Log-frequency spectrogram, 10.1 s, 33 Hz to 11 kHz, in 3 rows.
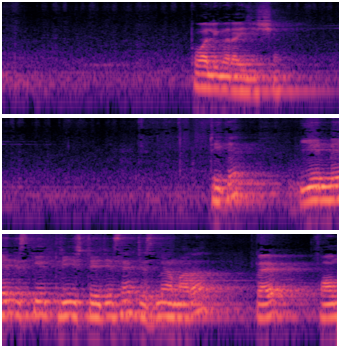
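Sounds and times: pen scratching on paper: 0.0 - 2.2, 3.0 - 5.0.

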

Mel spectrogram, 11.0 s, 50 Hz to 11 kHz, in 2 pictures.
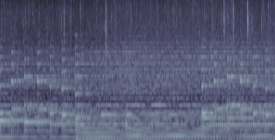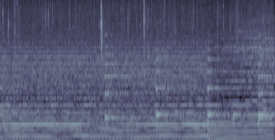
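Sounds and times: slow melancholic solo piano: 0.0 - 11.0
steady falling rain: 0.0 - 11.0.

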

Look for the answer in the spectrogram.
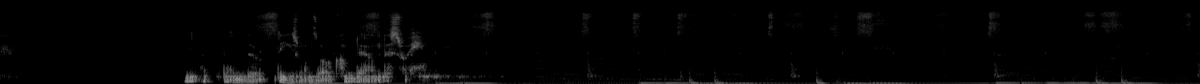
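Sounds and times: person speaking: 1.9 - 4.3
felt-tip pen scratching paper: 4.6 - 5.0, 5.8 - 10.0, 10.8 - 12.0.

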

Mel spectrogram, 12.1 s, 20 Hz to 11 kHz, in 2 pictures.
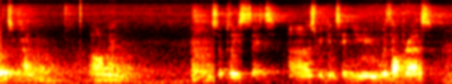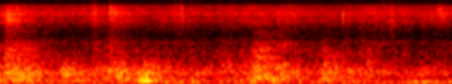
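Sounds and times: faint knocks and creaks: 5.9 - 11.1
people shuffling into wooden pews: 5.9 - 12.0.

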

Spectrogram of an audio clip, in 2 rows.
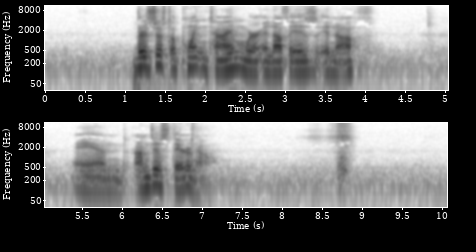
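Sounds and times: sharp breath through nose: 8.2 - 9.0.

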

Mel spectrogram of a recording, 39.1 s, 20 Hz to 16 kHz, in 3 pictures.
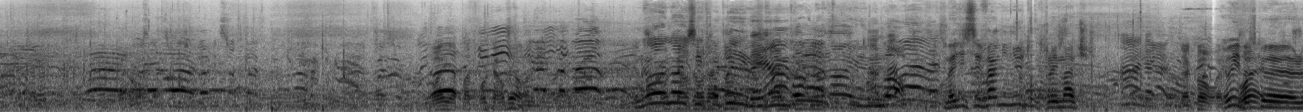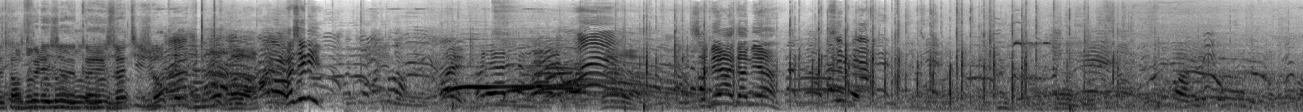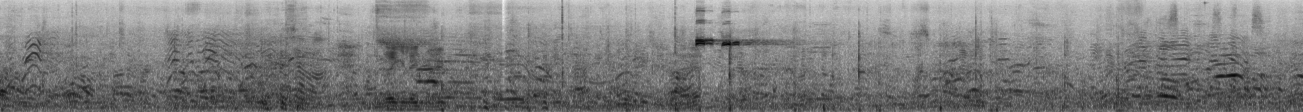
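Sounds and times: spectators talking and calling out: 0.0 - 39.0
referee's whistle blasts: 33.0 - 34.1.

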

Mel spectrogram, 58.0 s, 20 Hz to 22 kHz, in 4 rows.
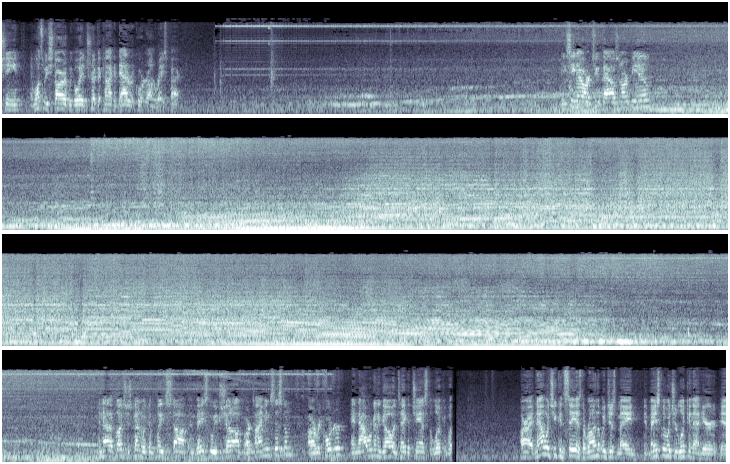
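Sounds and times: clutch dyno whine and hum: 3.8 - 51.0.

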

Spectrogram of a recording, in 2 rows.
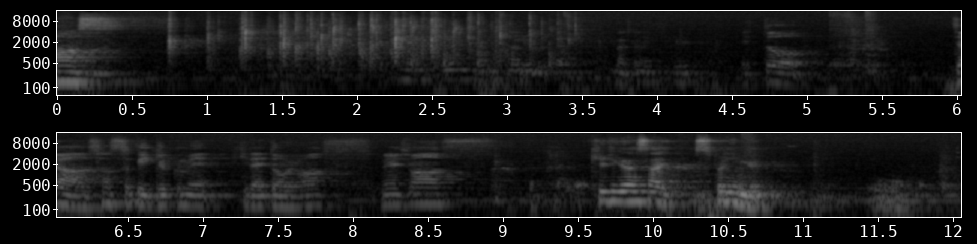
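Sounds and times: small audience clapping: 0.7 - 4.0.

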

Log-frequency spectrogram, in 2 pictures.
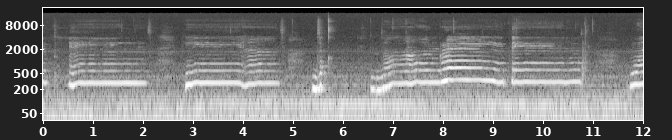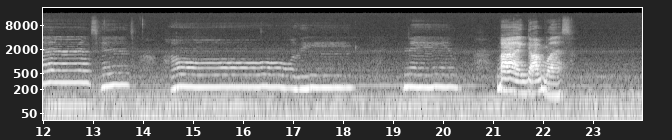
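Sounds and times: woman singing unaccompanied: 0.0 - 11.1, 11.7 - 18.4, 19.2 - 20.5, 21.1 - 22.7.

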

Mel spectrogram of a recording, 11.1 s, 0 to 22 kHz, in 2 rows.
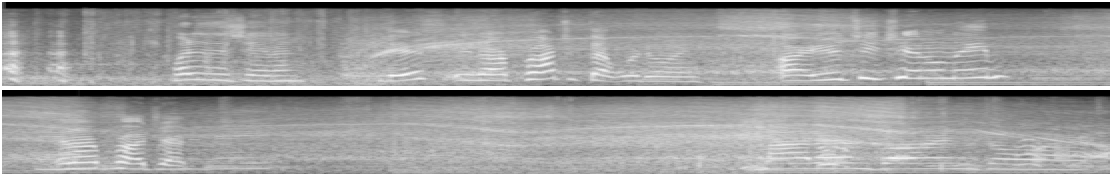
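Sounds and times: engine noise: 0.0 - 11.0
high whine: 1.7 - 11.0.

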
